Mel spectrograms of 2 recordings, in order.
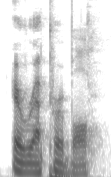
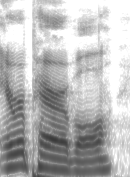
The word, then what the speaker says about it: irreparable: yeah, like You know, the one that kills me is irreparable. I mean, not anymore, but it did originally. Irreparable. I was pronouncing it irreparable, and I got corrected by one of my theater professors.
